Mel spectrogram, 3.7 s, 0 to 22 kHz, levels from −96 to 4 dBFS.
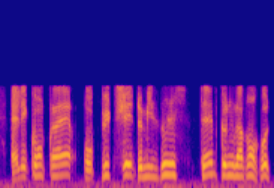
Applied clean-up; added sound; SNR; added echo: neural diffusion model UNIVERSE++.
